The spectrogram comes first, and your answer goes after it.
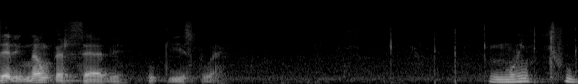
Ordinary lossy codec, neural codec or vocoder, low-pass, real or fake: none; codec, 16 kHz, 6 kbps, DAC; none; fake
